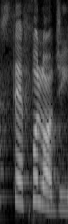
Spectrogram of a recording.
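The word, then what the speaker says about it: psephology: देखिए यहाँ पर सेफोलॉजी है, पी यहाँ पे साइलेंट होता है, ठीक है।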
